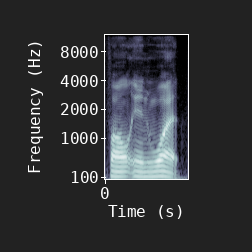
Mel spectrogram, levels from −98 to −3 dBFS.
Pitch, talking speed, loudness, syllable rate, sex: 105 Hz, 215 wpm, -16 LUFS, 4.0 syllables/s, male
